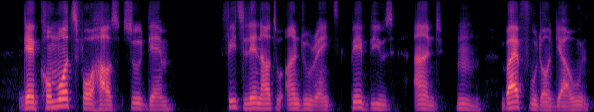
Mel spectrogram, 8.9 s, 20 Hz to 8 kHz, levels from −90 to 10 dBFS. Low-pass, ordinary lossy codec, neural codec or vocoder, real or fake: none; none; codec, 16 kHz, 0.7 kbps, FocalCodec; fake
